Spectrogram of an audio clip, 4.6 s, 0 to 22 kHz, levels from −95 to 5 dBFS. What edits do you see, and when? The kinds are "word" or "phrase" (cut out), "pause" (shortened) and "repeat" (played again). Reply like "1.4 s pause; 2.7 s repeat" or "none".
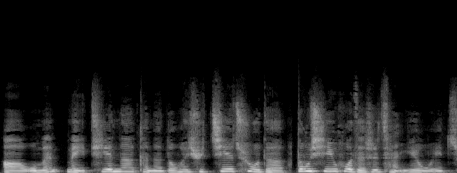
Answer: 2.9 s pause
